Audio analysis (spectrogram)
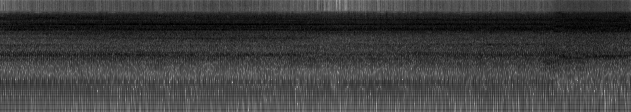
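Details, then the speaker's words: Moby moped two-stroke after variator reinstall and shim fix, buzzing steady; light throttle brings a brief rattle that goes away once the clutch engages; owner suspects a common noise, not confirmed. "you hear that right when I hit the gas a little bit you get that you get that noise back again but it goes away after it engages"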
